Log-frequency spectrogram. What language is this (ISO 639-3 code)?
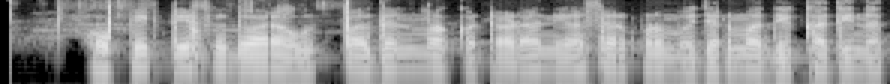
guj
